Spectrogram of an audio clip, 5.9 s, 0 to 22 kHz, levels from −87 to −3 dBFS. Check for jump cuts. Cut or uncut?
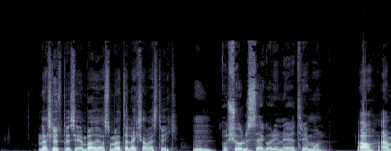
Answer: cut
